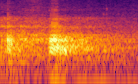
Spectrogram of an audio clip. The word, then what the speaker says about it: Ahab: al reinado de un rey llamado Acab, aunque en hebreo se pronuncia Ahab.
